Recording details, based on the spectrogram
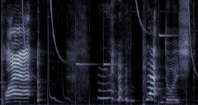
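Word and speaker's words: Plattdeutsch: or low german or lo saxon or platt pronounced plat deutsched it literally just means low german plat just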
